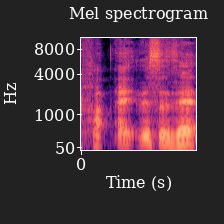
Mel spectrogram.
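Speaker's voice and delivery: ordinary delivery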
